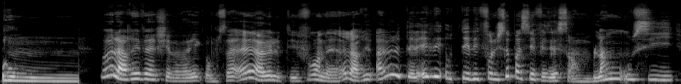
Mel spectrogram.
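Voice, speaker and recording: A woman's voice: a little high, big pitch swings, racing, darkish tone. A woman, a vlogger recapping a reality show in a casual storytelling way. She acts out the people she retells and drops into English phrases.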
